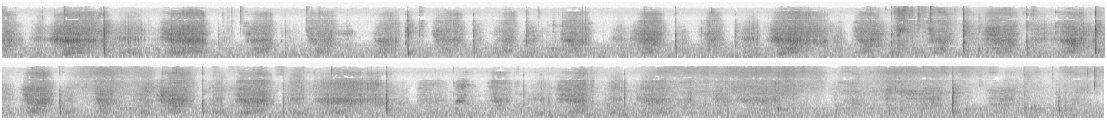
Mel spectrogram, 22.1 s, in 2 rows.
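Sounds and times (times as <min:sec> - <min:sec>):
cornstarch chunks crunching when chewed: 0:00.0 - 0:11.7.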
